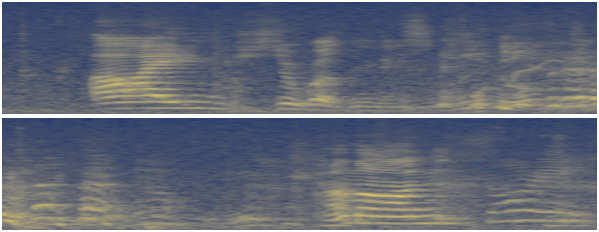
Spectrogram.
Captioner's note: laughter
